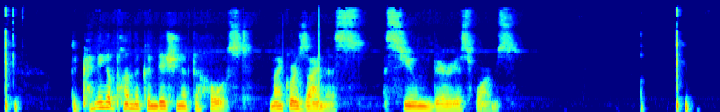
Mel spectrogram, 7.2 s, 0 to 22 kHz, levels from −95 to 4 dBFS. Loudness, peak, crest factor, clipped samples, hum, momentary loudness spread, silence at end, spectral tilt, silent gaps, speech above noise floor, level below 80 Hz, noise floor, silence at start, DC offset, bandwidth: -28 LUFS; -10 dBFS; 20 dB; under 0.1%; none; 16 LU; 0.3 s; -6 dB/octave; none; 62 dB; -66 dBFS; -89 dBFS; 0.05 s; under 0.1%; 16.5 kHz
